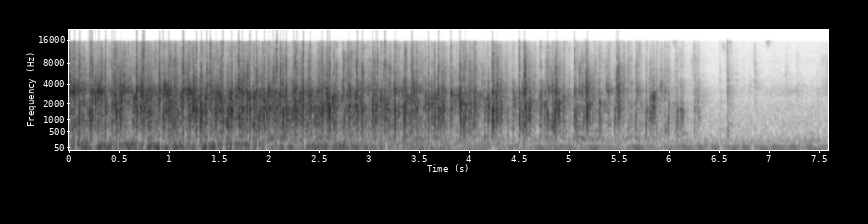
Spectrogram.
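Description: Audience applauding, dense at first, then dying away to a few scattered claps about six seconds in.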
